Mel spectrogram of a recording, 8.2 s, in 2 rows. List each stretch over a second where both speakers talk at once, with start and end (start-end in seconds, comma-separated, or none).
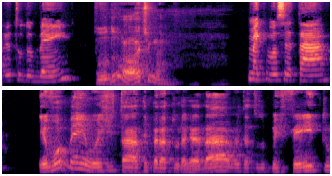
none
